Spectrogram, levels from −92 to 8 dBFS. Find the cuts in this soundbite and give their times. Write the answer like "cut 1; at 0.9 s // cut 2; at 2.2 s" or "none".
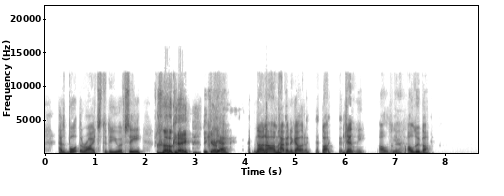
cut 1; at 2.2 s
